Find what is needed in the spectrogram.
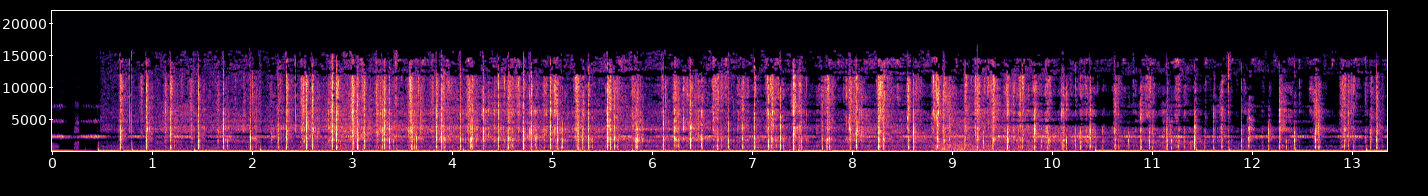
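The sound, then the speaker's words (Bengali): Running footsteps as a person dashes forward at night carrying a torch, a rapid, many-step patter that stays loud and steady from start to finish over a low rumble. “বেশি দূর যেতে হলো না খানিকটা এগোতে দেখা গেল বিশ্বমামা torch light জ্বালিয়ে দৌড়ে আসছে”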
